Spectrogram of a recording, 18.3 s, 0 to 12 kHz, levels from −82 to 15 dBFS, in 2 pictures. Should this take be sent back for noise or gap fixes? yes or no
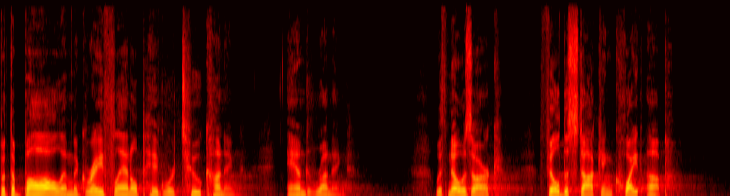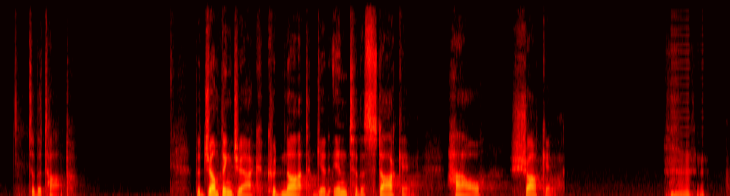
yes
